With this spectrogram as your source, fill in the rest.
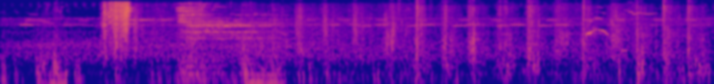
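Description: Footsteps rustle through grass at a steady pace.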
